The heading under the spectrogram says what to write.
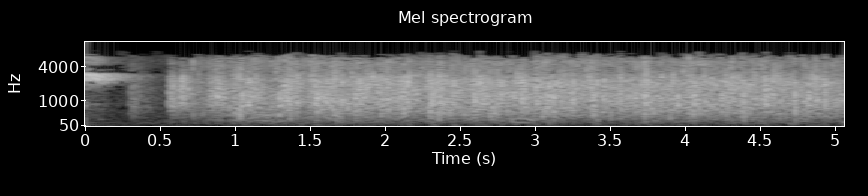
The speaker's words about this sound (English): Well, at the end of 60 seconds, the ambassador blows his whistle, and that tells us that the time is up, and whoever is speaking at that moment gains an extra point.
